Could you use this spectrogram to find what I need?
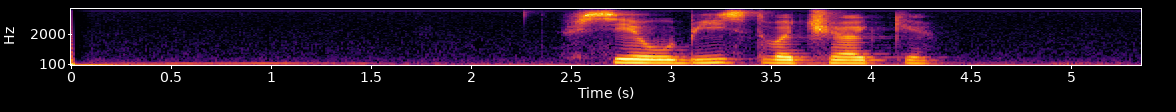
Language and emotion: Russian, neutral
